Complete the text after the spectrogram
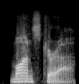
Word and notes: monstera: American English

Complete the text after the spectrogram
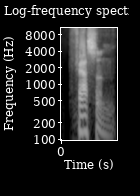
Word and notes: fasten: American English

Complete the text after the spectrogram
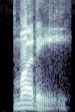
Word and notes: muddy: American English

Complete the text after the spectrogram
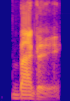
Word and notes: baggy: British English

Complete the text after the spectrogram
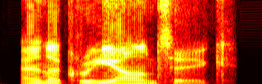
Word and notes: anacreontic: British English

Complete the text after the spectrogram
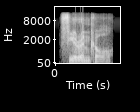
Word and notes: furuncle: British English

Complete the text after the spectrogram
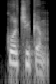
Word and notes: colchicum: Indian

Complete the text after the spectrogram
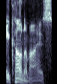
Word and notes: economize: British English

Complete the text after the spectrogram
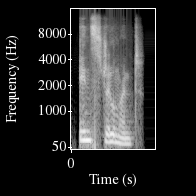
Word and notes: instrument: Indian

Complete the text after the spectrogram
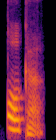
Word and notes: orca: Indian

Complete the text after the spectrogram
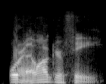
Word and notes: oreography: American English

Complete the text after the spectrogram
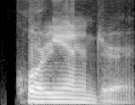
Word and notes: coriander: American English

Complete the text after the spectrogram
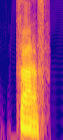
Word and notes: faff: Indian

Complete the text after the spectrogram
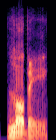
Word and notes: lobby: British English

